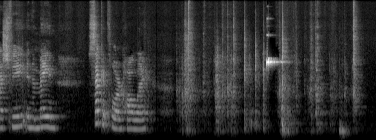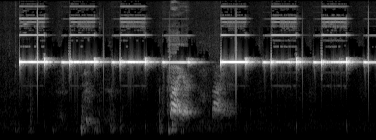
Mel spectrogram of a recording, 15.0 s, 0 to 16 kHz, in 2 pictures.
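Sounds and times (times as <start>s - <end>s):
alarm chirp: 5.4s - 5.8s, 7.9s - 15.0s
smoke alarm horn pulsing: 5.4s - 5.8s, 7.9s - 15.0s.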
